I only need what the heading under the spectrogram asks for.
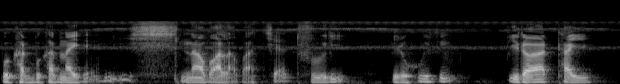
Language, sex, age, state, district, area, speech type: Bodo, male, 60+, Assam, Kokrajhar, urban, spontaneous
